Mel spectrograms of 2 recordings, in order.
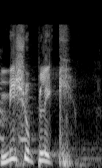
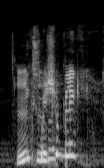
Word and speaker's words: Mxyzptlk: Michuplique. – Que é isso? – Escreve-se MXYZPTLK. – É que não dá pra pronunciar o nome dele. – MXYZ. – PTLK. – Lembra dos super amigos? – Michuplique.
